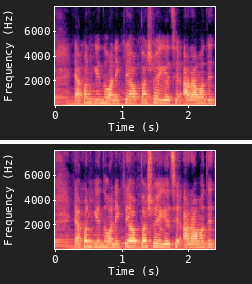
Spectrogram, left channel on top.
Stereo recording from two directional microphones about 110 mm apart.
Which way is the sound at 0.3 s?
45° right (ahead or behind).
